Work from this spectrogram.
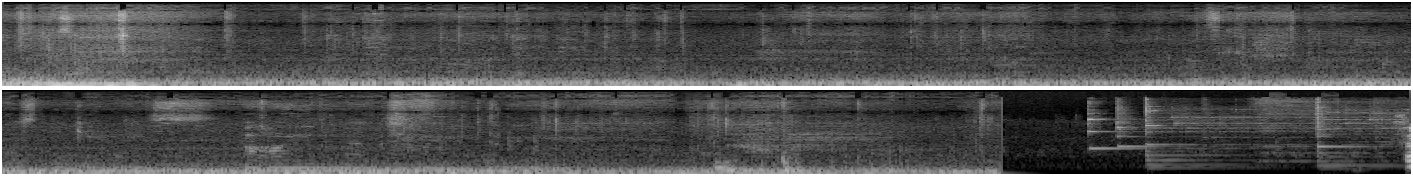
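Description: Steady low rumble of a taxi car driving in Phuket, Thailand, heard from inside the cabin under speech, continuous until it cuts off abruptly near the end.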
